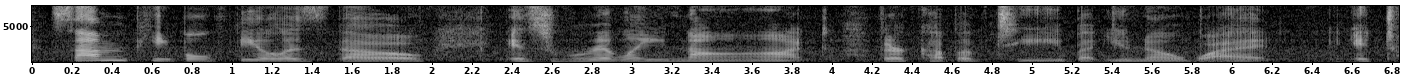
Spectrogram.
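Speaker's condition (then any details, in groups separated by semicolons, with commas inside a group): No condition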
